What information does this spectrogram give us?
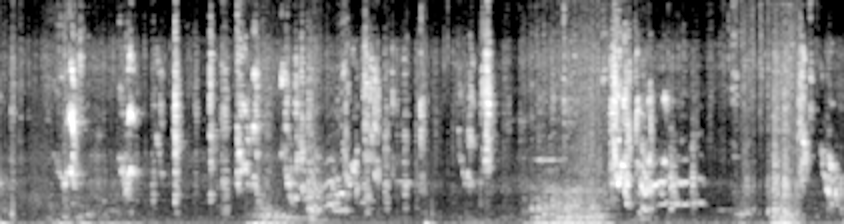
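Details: Several budgerigars chirp in scattered short, high, scratchy bursts with quieter gaps between them, plus a few soft low thumps.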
